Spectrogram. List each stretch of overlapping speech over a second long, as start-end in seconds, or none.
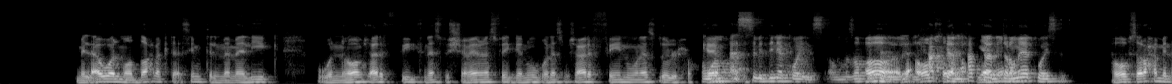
8.7-10.3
